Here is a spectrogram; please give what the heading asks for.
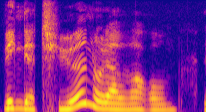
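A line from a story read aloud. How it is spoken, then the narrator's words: Laughing. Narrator (German): lachte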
